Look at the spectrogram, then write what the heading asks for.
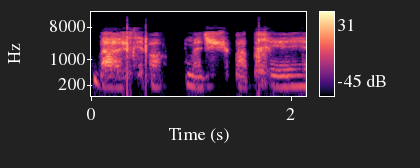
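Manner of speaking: whispering; hushed whisper; chuchotement. Real, not acted. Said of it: "en chuchotant". (voix chuchotée)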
